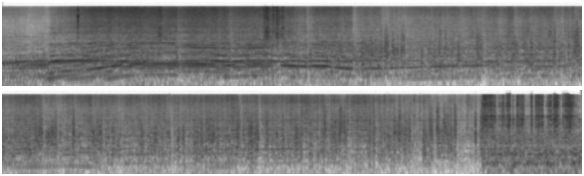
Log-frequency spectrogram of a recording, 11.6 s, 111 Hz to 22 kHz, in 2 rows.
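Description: Ford Mustang GT's Coyote 5.0 V8, with long-tube headers and aftermarket exhaust, at full throttle in a hard pull. The engine note climbs and wavers in the first few seconds, then pulls on steadily, with a short break in the sound near the end.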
